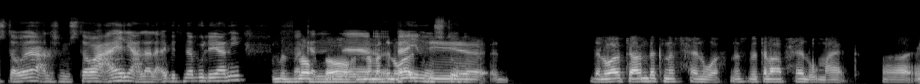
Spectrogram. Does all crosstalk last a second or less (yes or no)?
no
